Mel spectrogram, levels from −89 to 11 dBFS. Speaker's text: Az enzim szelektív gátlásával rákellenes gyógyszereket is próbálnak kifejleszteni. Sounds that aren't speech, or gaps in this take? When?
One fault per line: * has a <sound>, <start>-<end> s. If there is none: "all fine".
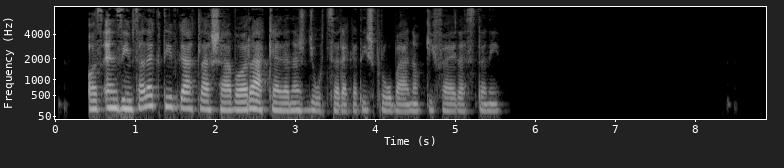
all fine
